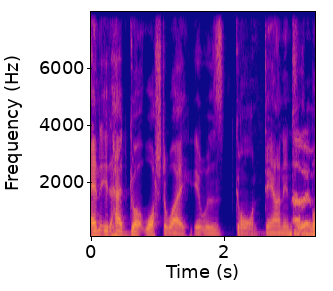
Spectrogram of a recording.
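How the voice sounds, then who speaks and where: In a very clean recording with a silent background, a man with an Australian accent speaks with lively intonation. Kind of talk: informal, some swearing. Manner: casual storyteller.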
